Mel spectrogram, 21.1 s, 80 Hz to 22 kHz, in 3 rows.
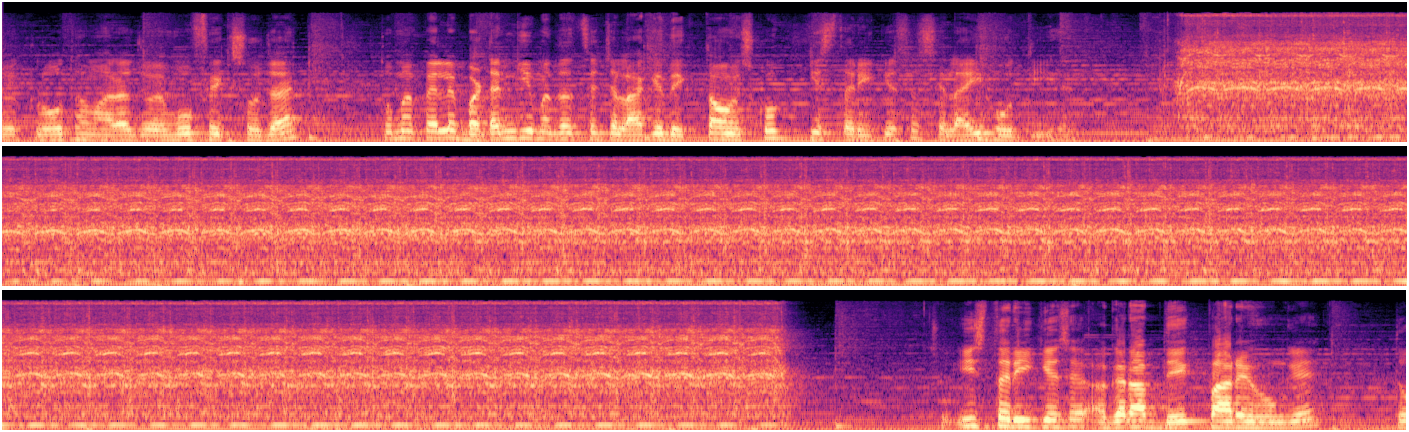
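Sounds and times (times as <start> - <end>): sewing machine stitching: 5.8 - 18.1.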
